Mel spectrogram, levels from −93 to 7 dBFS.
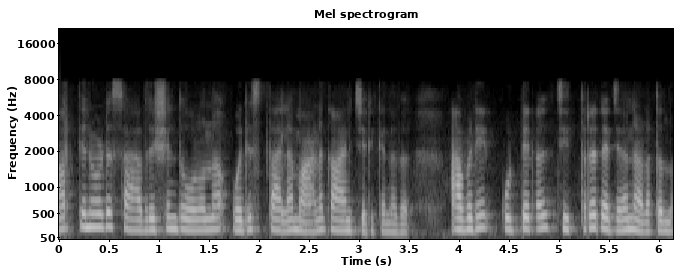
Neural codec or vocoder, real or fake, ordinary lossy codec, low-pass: codec, 16 kHz, 0.8 kbps, ZipCodec; fake; none; none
